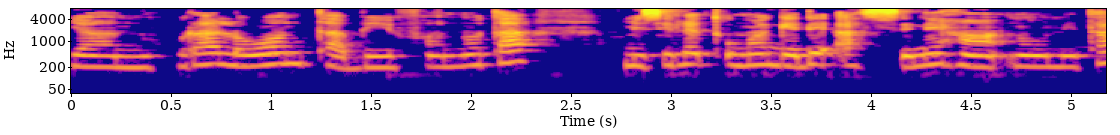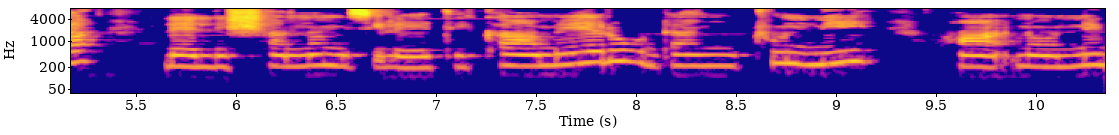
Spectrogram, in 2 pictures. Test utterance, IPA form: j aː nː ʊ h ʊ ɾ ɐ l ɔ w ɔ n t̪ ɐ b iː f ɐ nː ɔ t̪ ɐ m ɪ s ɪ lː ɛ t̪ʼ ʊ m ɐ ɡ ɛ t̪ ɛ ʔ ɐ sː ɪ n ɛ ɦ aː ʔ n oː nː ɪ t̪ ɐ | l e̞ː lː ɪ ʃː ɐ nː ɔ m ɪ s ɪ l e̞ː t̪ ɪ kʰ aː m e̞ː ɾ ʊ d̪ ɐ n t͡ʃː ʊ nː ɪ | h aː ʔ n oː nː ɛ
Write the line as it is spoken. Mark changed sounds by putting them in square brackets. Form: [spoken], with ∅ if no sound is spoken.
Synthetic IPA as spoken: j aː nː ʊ h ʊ ɾ ɐ l ɔ w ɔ n t̪ ɐ b iː f ɐ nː ɔ t̪ ɐ m ɪ s ɪ [l] ɛ t̪ʼ ʊ m ɐ ɡ ɛ [d̪] ɛ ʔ ɐ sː ɪ n ɛ ɦ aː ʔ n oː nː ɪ t̪ ɐ | l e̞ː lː ɪ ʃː ɐ nː ɔ m ɪ s ɪ l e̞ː t̪ ɪ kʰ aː m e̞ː ɾ ʊ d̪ ɐ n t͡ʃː ʊ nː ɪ | h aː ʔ n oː nː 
